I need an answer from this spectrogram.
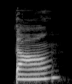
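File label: "dang", pinyin, second tone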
